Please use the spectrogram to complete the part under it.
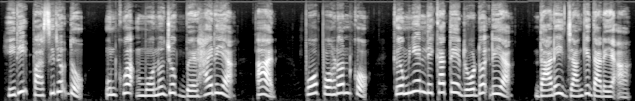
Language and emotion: Santali, fearful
